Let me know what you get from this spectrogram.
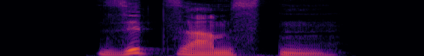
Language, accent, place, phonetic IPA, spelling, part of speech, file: German, Germany, Berlin, [ˈzɪtzaːmstn̩], sittsamsten, adjective, De-sittsamsten.ogg
- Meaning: 1. superlative degree of sittsam 2. inflection of sittsam: strong genitive masculine/neuter singular superlative degree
